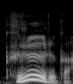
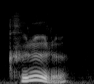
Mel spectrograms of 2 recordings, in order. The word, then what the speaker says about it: Courir: これ何て言うのかなクルールか。クルール ?C-O-U-R-I-R。クルールって読むのかなだと思います。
